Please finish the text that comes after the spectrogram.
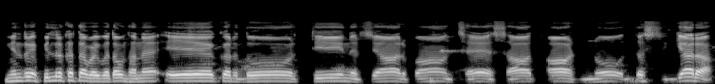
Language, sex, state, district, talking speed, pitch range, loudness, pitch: Rajasthani, male, Rajasthan, Churu, 145 wpm, 140-155 Hz, -15 LUFS, 145 Hz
